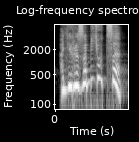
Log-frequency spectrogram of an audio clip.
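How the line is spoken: Shrill squeal. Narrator (Russian): взвизгнула Гермиона

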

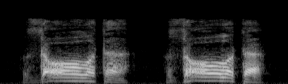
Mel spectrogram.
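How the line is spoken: Shouting crowd of robbers. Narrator (Russian): кричали разбойники

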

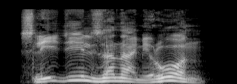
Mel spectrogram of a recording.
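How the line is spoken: Rough. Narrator (Russian): грубо сказал он

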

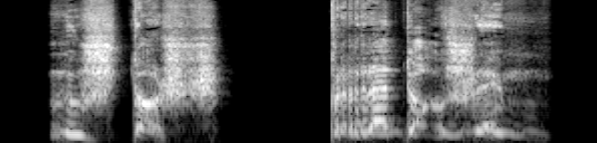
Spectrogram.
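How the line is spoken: Desperate exclamation. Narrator (Russian): воскликнул капитан в отчаянии

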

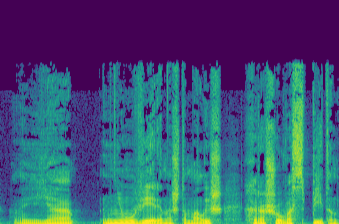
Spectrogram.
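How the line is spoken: Muttered. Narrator (Russian): пробормотала она

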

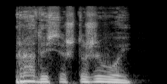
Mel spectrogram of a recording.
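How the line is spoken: Grumbled. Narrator (Russian): буркнул Рауф

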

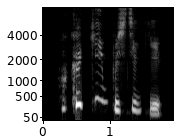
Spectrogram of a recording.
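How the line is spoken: Ringing laughter. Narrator (Russian): миссис Уизли заливисто рассмеялась

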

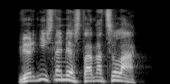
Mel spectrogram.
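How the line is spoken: Barking. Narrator (Russian): рявкнула Анжелина

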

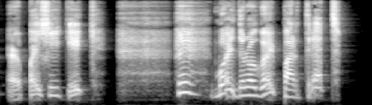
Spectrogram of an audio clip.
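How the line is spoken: Creaky voice, feigned yawn. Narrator (Russian): скрипучим голосом сказал Финеас с притворным зевком

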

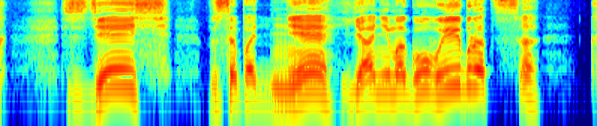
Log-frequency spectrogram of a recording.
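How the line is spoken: Shouted. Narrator (Russian): крикнул Маугли

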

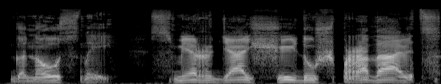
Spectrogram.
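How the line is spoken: Loud roar filling the bar. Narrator (Russian): прорычал Хагрид на весь бар

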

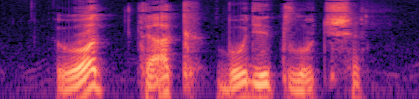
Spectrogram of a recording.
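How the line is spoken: Satisfied mutter. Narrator (Russian): Удовлетворенно пробормотал Хаттабыч

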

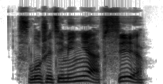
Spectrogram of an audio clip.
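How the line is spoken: Hissed. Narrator (Russian): прошипел Смаркала

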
